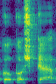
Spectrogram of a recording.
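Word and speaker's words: Kokoschka: e incluso Bueno claro Yo siempre digo cocosca porque entiendo que es un apellido Checo y Pero David Lynch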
